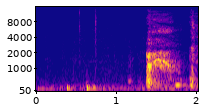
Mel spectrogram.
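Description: A person coughs once, about one and a half seconds in, over low room noise with a few small knocks.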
